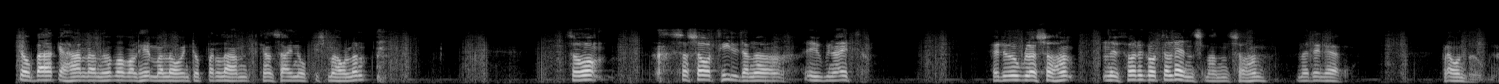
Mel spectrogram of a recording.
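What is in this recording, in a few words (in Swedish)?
Jämshög Blekinge, dialekter, Svenska sagor; Folkminnen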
